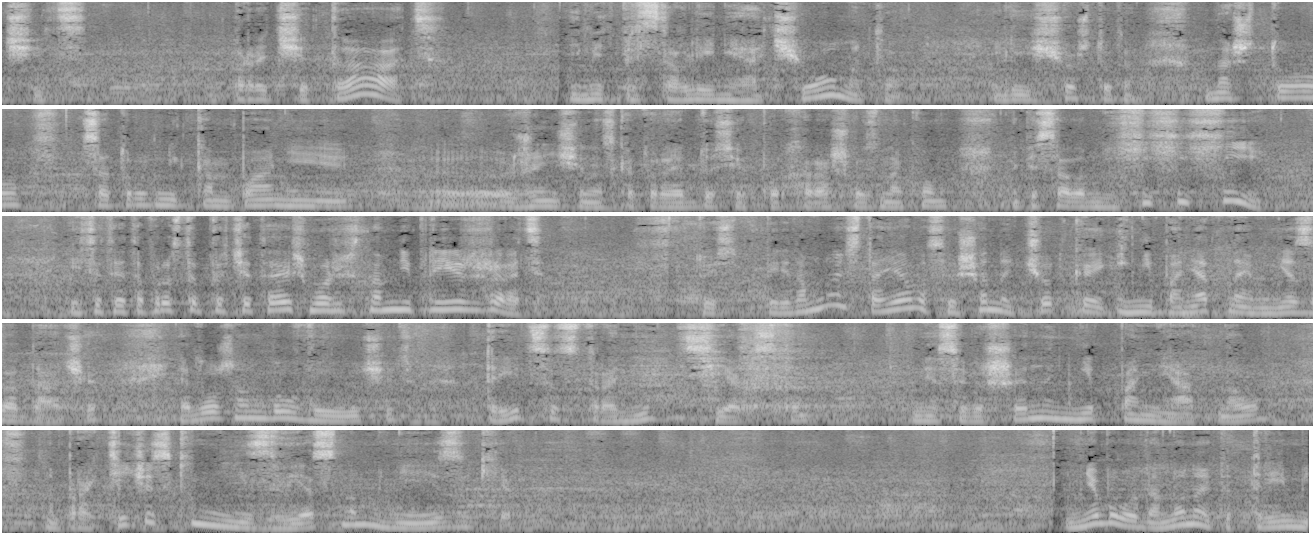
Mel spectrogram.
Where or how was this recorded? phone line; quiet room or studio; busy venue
busy venue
